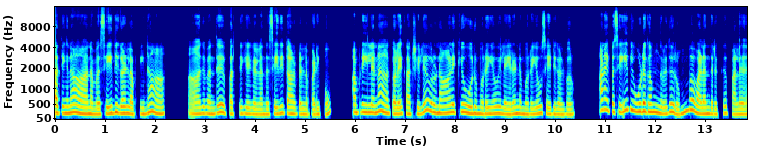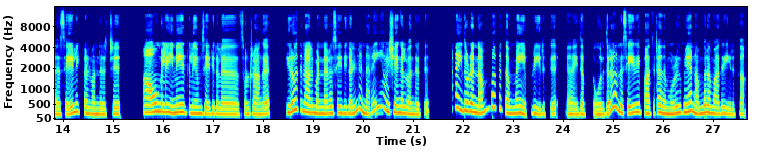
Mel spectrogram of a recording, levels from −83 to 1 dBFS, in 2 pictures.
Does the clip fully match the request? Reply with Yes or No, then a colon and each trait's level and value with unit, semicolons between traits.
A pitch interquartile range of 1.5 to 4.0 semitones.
No: average, 4.4 semitones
